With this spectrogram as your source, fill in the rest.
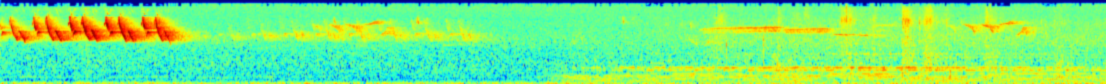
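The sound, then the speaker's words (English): An American Redstart sings a high, thin series of quick notes, louder at first and then fainter, repeating a few times while a low steady hum comes in partway through. “Another red start.”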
